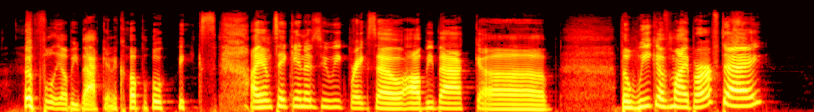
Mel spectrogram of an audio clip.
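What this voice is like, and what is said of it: Voice fading, losing her voice. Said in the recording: “I'm losing my voice. I can feel it.”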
